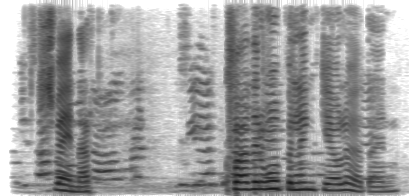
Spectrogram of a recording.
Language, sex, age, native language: Icelandic, female, 15, Icelandic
